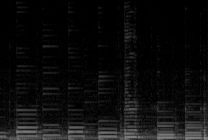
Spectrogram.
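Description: Acoustic guitar picked one note at a time: a quick, even run of single notes, each ringing briefly before the next, about five notes a second.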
